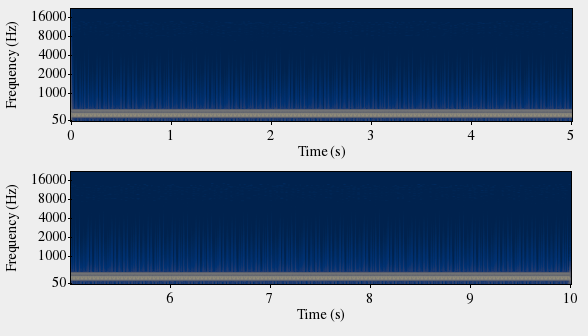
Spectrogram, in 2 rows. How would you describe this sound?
base+0o--4-chord--08--CDFB--100-100-100-30
test signal chord pythagorean ratio
pythagorean, chord, test, signal, ratio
